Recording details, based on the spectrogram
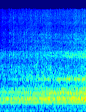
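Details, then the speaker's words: Kite line winding machine motor, repaired and fitted with a power reducer, whirring steadily at even speed with no knocks or grinding; normal running. "deixa ele ir embora deu um minuto parou de enrolar visão galera Pô cara isso aqui é maravilha irmão"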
